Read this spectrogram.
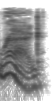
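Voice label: "rag", British English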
